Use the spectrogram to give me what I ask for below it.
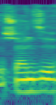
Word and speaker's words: Shenzhou: is the first officer right now in the Shenzhou.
